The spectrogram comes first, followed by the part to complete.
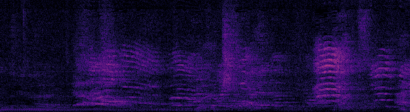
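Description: Indistinct chatter of several people talking after a church service, with a child's high voice standing out about three seconds in.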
